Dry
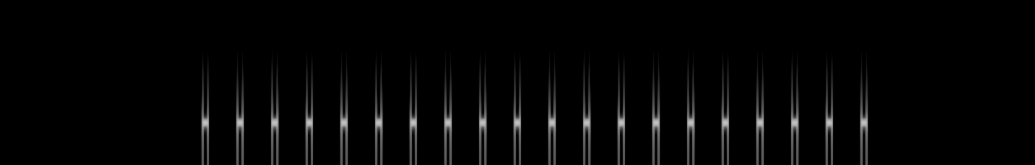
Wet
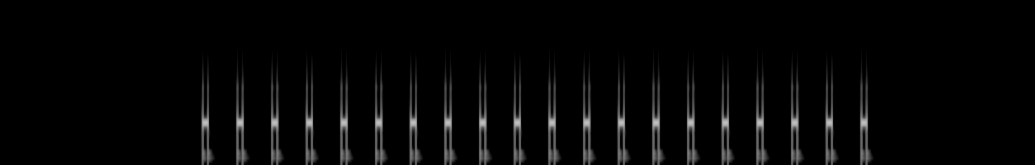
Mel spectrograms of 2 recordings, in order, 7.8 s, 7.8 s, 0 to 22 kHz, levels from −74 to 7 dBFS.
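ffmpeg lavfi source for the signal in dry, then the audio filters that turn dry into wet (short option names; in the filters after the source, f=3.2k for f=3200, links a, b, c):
-f lavfi -i "aevalsrc='0.237*sin(2*PI*1040*mod(t,0.26))*lt(mod(t,0.26),40/1040)':d=5.2:s=44100"
-af "equalizer=f=200:t=o:w=0.33:g=11,equalizer=f=315:t=o:w=0.33:g=11,equalizer=f=800:t=o:w=0.33:g=-5,equalizer=f=2.5k:t=o:w=0.33:g=8"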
